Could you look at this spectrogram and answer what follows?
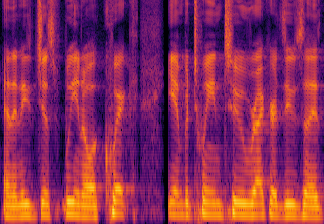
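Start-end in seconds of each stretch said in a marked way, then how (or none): none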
